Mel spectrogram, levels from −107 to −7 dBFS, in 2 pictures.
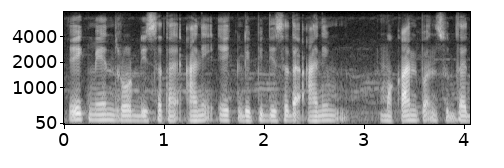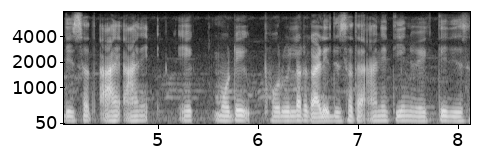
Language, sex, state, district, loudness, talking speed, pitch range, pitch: Marathi, male, Maharashtra, Solapur, -24 LUFS, 220 wpm, 120-130 Hz, 125 Hz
